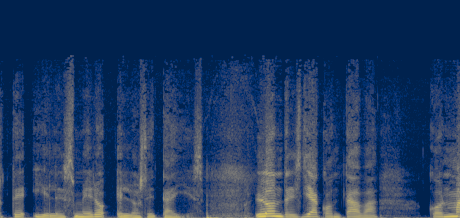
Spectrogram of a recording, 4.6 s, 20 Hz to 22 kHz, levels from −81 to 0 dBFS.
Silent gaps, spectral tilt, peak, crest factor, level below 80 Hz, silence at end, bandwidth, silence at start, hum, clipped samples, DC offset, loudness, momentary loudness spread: none; -5.5 dB/octave; -8 dBFS; 14 dB; -36 dBFS; 0 s; 16.5 kHz; 0 s; none; under 0.1%; under 0.1%; -22 LUFS; 14 LU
